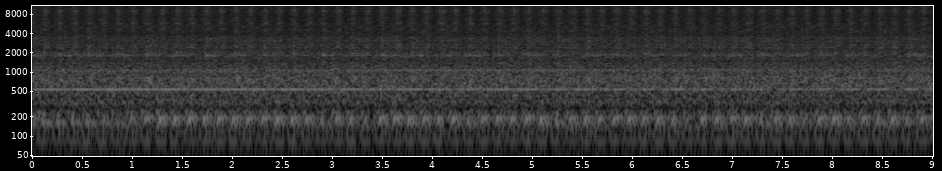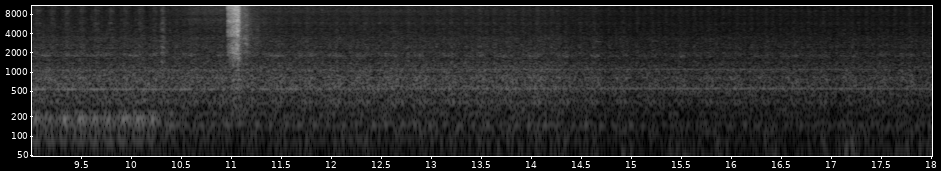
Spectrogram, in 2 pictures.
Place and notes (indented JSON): {
  "title": "Gare de Tunis, Rue Ali Darghouth, Tunis, Tunisie - Tunis Gare Barcelone",
  "date": "2017-06-17 15:00:00",
  "description": "Tunis\nGare Barcelone\nAmbiance",
  "latitude": "36.80",
  "longitude": "10.18",
  "altitude": "8",
  "timezone": "Africa/Tunis"
}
